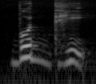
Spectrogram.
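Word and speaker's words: बुद्धि: is a d so one has aspiration and the other doesn't so bud there's a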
